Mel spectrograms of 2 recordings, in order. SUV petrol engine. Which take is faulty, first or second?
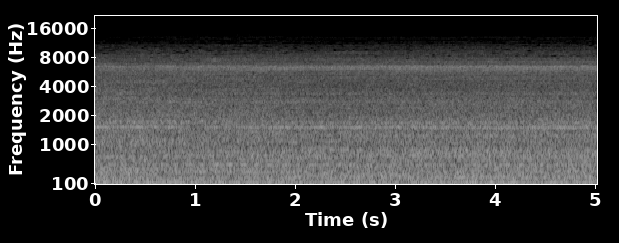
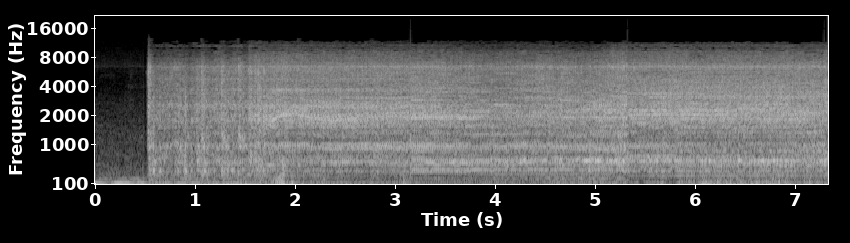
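second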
